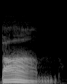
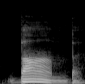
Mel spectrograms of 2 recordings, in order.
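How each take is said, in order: First: The word ends on M with no B sound. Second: The word ends with an audible B release. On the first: The speaker calls it right. "the B is usually silent" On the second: The speaker calls it wrong. "Notice that I did not say comb or bomb"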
